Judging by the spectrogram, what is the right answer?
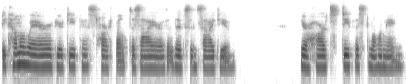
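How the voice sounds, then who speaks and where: A woman teaching yoga nidra, narrating a guided meditation in a soothing, deliberate way with measured pauses. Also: sits low, little pitch movement, gravelly, mellow, dry recording, lo-fi sound.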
